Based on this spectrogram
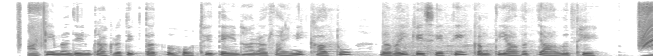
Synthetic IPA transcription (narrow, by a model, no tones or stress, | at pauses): aːʈimãd͡ʒeːnpɾaːkɾɪt̪ɪkt̪ət̪ʋəɦot̪ʰet̪eːnãɾaːsaːjnɪkʰːaːt̪ũ | d̪əʋaikeseːt̪ikəmt̪iaːʋət̪̚d͡ʒaːʋət̪ɦeː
